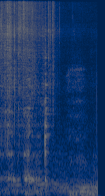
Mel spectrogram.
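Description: Pitha cakes fry in oil with a soft, close sizzle and a few light stirring scrapes, fairly faint, before the sound cuts off abruptly.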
